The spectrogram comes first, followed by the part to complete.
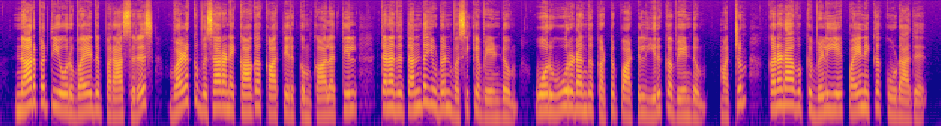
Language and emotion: Tamil, neutral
